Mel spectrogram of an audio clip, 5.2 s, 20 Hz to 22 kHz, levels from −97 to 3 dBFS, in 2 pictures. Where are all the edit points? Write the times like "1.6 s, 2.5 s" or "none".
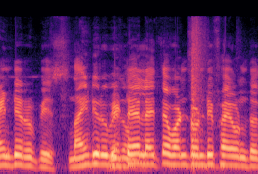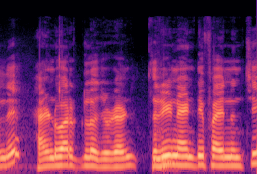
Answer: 2.9 s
